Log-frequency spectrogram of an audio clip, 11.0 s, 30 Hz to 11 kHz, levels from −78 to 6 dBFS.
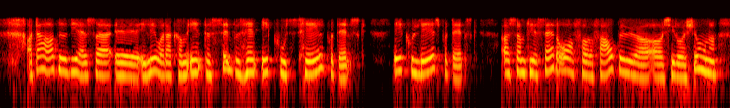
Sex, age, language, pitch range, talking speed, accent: female, 60-79, Danish, 180-230 Hz, 170 wpm, native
